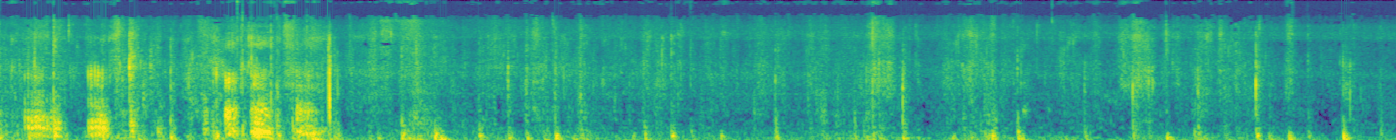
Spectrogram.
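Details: Miniature schnauzer puppies playing indoors: a burst of rough, throaty growls and scuffling in the first few seconds, then quieter scattered yips and thumps in a small room.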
